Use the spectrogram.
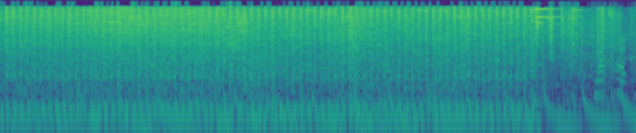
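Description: Sustained rapid automatic gunfire in a video game campaign, loud and continuous, with dense overlapping shots that thin out briefly near the end.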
